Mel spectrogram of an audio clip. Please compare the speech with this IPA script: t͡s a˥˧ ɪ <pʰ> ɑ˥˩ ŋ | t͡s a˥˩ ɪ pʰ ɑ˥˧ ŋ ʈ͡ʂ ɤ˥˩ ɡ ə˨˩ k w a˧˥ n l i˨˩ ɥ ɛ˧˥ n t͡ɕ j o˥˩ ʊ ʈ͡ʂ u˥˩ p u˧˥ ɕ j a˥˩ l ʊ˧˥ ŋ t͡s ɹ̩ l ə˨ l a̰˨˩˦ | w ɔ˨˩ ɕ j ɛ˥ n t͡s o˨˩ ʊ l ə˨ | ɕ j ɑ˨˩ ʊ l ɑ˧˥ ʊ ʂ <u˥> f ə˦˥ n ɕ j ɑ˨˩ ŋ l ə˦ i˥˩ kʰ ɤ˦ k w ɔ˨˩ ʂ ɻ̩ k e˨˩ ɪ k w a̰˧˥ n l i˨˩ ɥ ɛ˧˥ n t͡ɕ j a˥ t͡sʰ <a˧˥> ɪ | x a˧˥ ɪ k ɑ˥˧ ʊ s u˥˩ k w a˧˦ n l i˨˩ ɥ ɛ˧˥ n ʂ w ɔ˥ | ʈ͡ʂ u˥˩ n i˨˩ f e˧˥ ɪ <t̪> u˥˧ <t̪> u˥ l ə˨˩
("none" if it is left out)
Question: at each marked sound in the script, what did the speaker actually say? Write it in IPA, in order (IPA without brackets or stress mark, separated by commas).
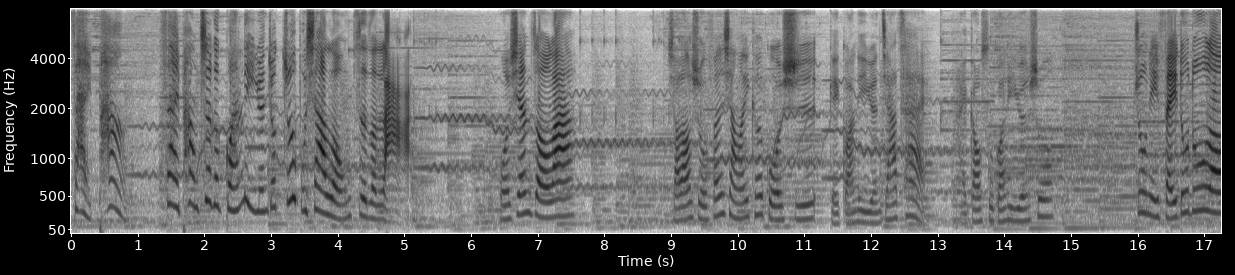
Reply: pʰ, u˨˩, a˥˩, t̪, t̪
